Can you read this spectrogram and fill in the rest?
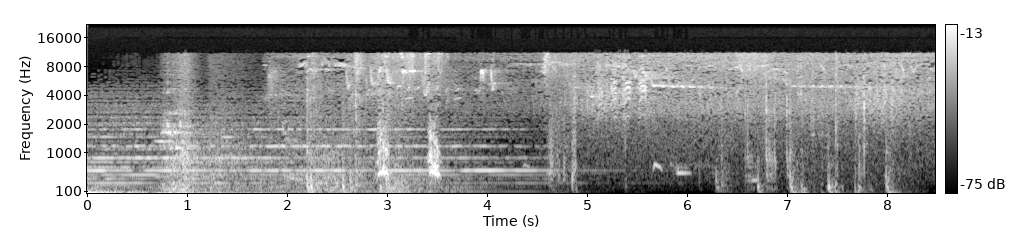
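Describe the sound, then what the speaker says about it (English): A pet dog barks in a series of short, sharp yaps, some close and loud, with clattering knocks and thuds around them in a quiet room, and someone talking to the dog in places. "You silly doggy."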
